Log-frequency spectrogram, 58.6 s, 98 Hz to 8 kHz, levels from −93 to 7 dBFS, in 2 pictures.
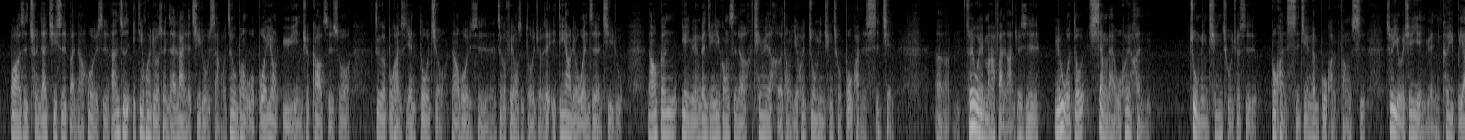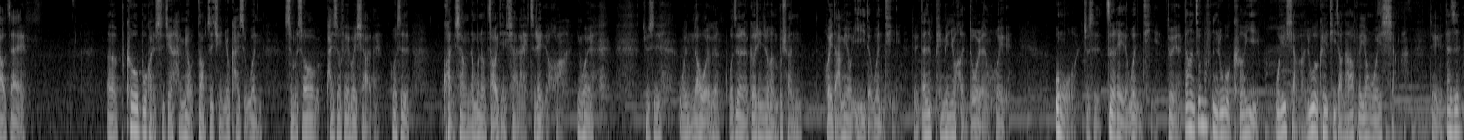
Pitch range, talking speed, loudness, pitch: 95-110 Hz, 275 characters per minute, -40 LUFS, 100 Hz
